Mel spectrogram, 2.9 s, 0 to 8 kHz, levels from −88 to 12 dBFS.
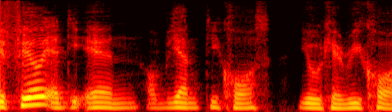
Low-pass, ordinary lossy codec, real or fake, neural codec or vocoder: none; none; fake; codec, 16 kHz, 0.5 kbps, X-Codec, HuBERT features, trained on LibriSpeech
